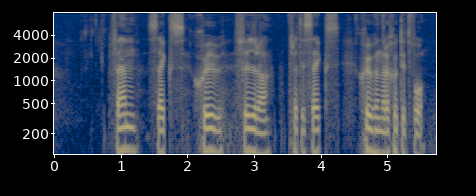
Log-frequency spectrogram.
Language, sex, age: Swedish, male, 17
